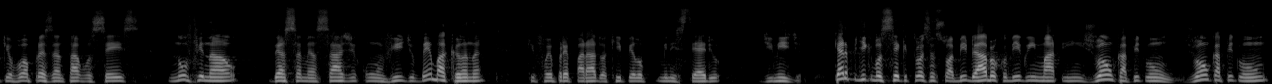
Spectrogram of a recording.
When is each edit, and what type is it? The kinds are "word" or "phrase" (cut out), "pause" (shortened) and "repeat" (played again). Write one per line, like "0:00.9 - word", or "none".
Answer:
0:10.6 - word

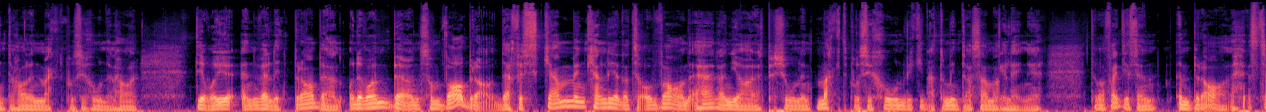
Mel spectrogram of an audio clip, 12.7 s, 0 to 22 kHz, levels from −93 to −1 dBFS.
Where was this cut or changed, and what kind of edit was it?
0:06.4 - word
0:08.1 - word
0:09.3 - word
0:10.0 - word

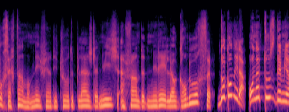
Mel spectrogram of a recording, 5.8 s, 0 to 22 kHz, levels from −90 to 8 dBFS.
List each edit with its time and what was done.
none

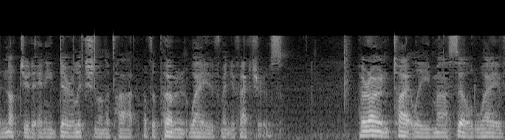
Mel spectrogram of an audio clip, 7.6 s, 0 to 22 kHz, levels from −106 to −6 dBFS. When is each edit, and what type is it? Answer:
0:02.1 - pause

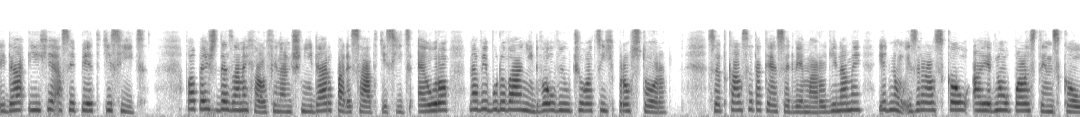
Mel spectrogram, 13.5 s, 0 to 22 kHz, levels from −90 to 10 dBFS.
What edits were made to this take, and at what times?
none

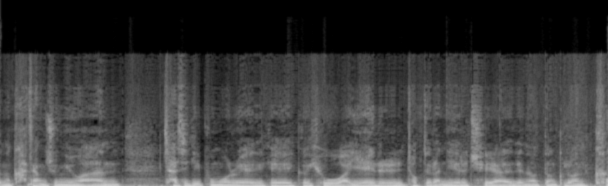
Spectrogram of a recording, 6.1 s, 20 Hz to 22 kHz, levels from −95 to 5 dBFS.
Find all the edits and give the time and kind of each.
none

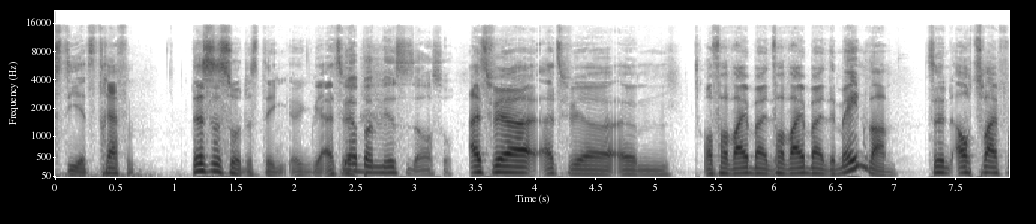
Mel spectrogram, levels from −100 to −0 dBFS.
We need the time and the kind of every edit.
0:04.0 - word
0:06.0 - repeat

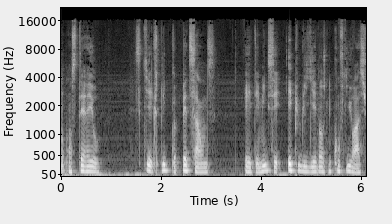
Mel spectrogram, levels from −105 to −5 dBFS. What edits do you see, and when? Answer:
none

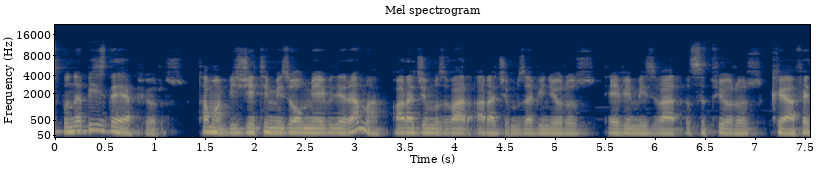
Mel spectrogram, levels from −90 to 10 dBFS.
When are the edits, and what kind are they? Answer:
none

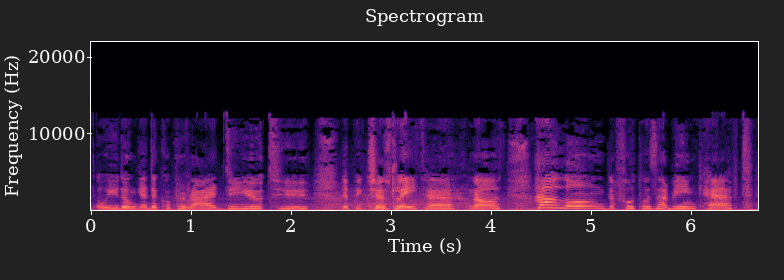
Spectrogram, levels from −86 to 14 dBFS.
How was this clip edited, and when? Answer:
0:01.7 - word
0:02.5 - word
0:03.8 - word

